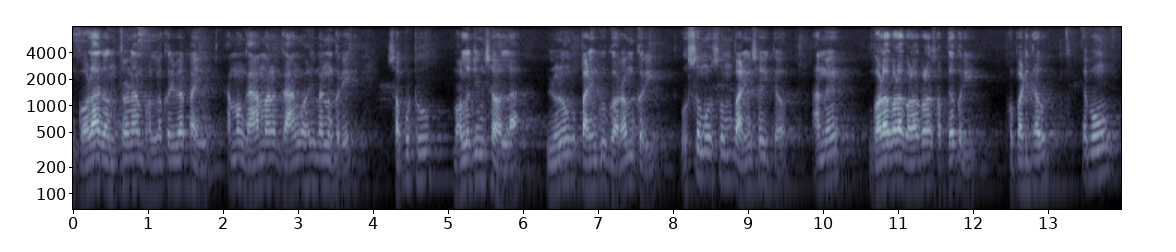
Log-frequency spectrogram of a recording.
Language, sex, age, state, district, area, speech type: Odia, male, 45-60, Odisha, Nayagarh, rural, spontaneous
